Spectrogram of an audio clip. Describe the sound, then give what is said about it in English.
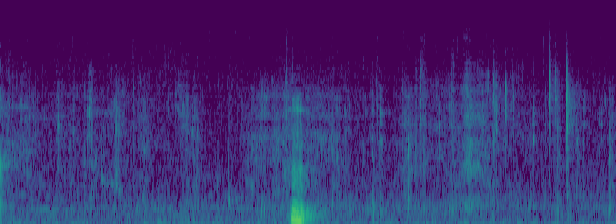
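Quiet chewing of a juicy, crispy breaded barbecue rib: soft scattered crunches and wet clicks, with one louder bite near the middle, and no talking. “The rib is juicy, but it's not greasy from the oil.”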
